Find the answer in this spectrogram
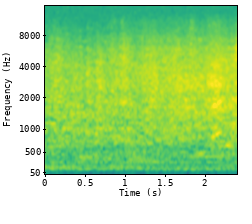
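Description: Several dirt-track hobby stock race cars' engines running together around the oval, heard as a steady, fairly distant mixed drone of the pack.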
